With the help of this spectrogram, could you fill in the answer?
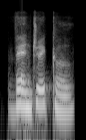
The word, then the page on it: ventricle: Indian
